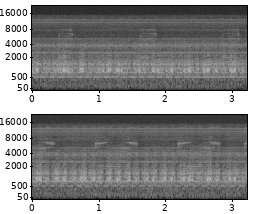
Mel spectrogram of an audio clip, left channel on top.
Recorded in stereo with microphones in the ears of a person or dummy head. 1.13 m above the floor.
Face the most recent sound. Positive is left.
No sound to turn to.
